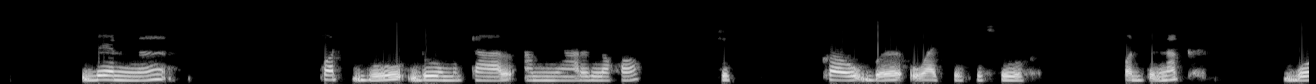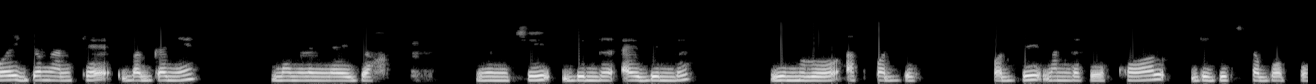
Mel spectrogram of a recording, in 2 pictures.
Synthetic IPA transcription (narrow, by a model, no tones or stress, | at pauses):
bɛnŋɐ | kɔt̚buduːmutaːlɐmɲaːɾlɔxɔ | ci | kawbɐwa̰ːt͡ʃːɛsisuːx | kɔ̰t̚dḭnɐk | bɔːjɟɔŋankɛbɐɡɐɲɛ | mɔːmlinlɛjɟɔx | ɲuŋt͡ʃibindəʔɐjbində | jinɾoːʔɐk̚pɔt̚bi | pɔt̚bimɐnɡɐcikʰɔːl | diɟuksɐbɔpːɔ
